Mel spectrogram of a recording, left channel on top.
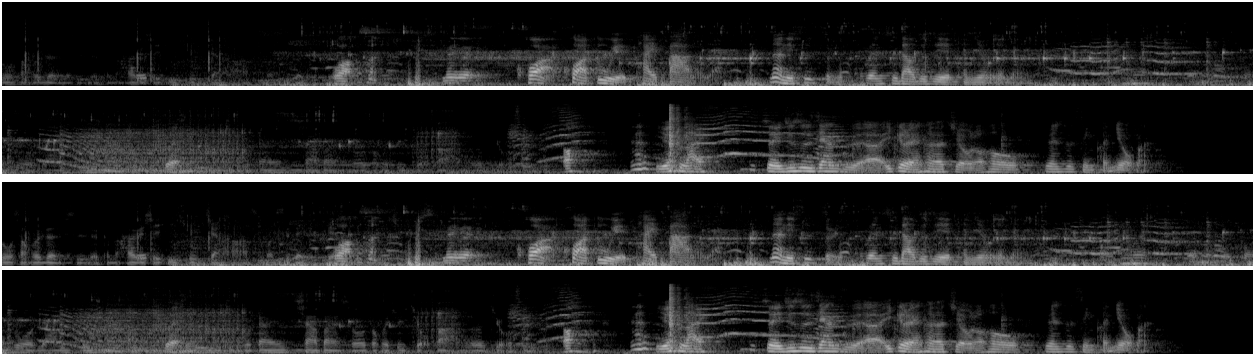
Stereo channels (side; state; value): both; normal; correlation 0.95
